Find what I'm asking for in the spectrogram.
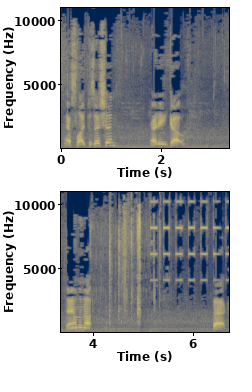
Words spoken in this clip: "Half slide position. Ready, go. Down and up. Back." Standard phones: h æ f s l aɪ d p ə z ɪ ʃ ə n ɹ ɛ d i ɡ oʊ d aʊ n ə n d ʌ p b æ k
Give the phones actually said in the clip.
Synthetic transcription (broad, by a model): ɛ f s l aɪ d p ə z ɪ ʃ ə n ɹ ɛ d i ɡ oʊ d aʊ n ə n ʌ p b æ k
